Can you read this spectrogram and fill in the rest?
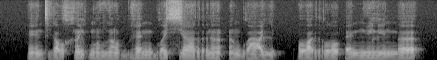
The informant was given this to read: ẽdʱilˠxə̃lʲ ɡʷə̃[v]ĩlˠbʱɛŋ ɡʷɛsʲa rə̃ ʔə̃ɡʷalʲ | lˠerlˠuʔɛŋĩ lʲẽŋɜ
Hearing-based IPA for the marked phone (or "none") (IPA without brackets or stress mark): v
